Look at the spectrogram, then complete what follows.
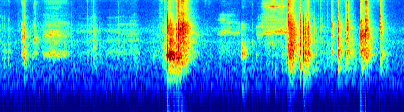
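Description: Plastic toy guitar being handled and knocked about: a loud scraping rush about three seconds in, then a run of sharp clicks and knocks.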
